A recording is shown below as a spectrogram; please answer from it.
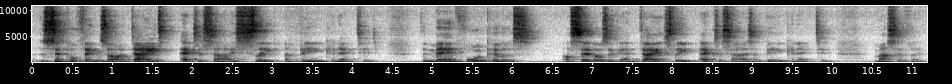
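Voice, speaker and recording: Calm man coaching from a distant, roomy mic. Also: medium pitch, a little hiss or hum. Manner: calm, instructive, guides breathing exercises. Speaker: mindset coach. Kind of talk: webinar talk on stress.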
